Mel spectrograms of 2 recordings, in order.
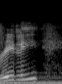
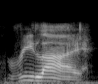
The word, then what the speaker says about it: rely: the very first time instead of really it's rely rely ah yeah the second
